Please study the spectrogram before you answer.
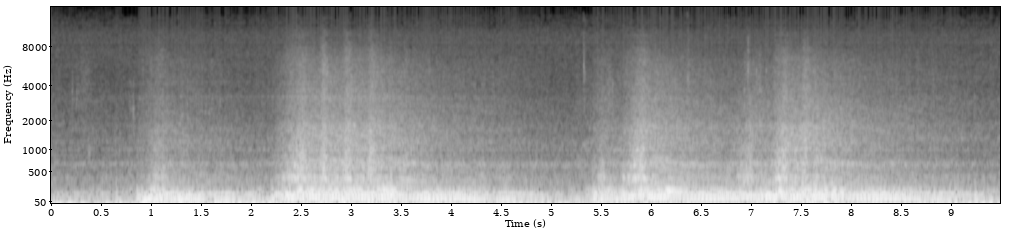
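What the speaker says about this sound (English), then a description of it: "I want to rev the car for you guys so you can hear how healthy it sounds." A GTP car engine revs hard twice, each rise a loud roaring vroom that falls back to a rumbling idle between bursts, close by.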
